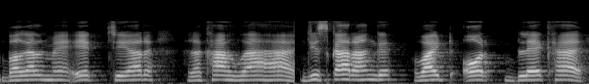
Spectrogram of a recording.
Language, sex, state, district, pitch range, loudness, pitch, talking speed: Hindi, male, Jharkhand, Garhwa, 200-215 Hz, -18 LUFS, 210 Hz, 130 wpm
